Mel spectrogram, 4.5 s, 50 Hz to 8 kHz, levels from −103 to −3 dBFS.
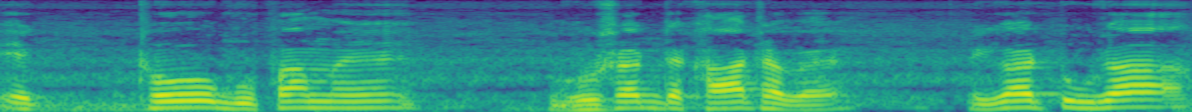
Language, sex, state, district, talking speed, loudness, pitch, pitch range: Chhattisgarhi, male, Chhattisgarh, Bilaspur, 135 wpm, -15 LUFS, 165 Hz, 145-175 Hz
